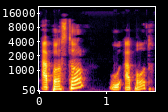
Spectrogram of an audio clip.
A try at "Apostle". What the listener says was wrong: Apostle? Y a pas ben, tu prononces pas le T, en fait. Apostle.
